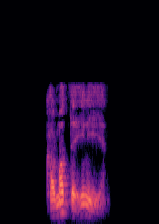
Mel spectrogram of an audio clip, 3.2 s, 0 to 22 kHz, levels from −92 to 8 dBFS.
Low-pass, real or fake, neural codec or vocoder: 5.4 kHz; real; none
